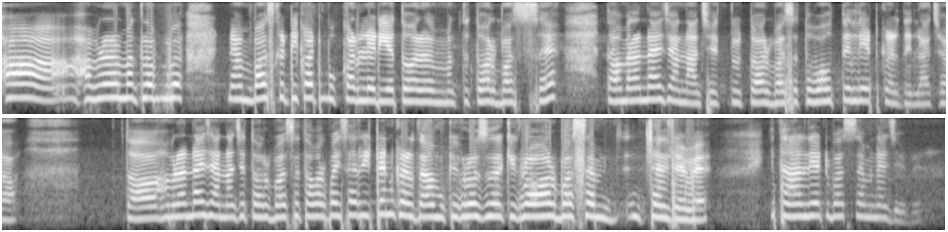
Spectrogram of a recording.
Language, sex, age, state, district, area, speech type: Maithili, female, 30-45, Bihar, Purnia, rural, spontaneous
